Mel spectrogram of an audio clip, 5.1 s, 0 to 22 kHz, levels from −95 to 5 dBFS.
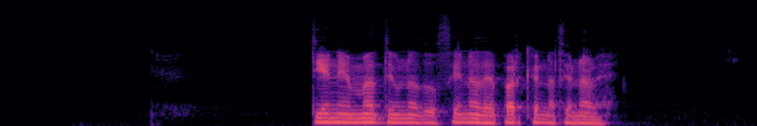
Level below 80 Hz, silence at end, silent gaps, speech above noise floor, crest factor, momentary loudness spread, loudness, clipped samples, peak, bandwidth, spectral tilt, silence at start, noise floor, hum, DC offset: -68 dBFS; 0.95 s; none; 53 dB; 20 dB; 5 LU; -35 LUFS; under 0.1%; -16 dBFS; 8.8 kHz; -8 dB/octave; 2.1 s; -87 dBFS; none; under 0.1%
